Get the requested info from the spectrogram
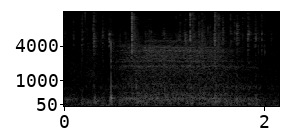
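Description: Faint typing on a computer keyboard: a few soft key clicks.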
